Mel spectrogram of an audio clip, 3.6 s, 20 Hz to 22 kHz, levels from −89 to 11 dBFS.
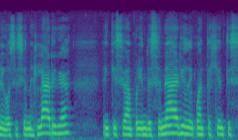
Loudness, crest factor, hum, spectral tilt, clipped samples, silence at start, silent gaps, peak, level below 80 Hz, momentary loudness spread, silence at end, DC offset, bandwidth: -17 LUFS; 12 dB; none; -5 dB/octave; under 0.1%; 0 s; none; -4 dBFS; -46 dBFS; 7 LU; 0 s; under 0.1%; 15.5 kHz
